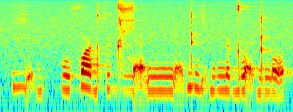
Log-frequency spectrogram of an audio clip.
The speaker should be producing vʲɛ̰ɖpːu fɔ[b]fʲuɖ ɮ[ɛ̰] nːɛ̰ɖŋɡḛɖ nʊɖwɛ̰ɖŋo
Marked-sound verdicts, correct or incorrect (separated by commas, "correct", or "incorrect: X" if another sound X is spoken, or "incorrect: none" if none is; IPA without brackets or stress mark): incorrect: ɖ, correct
